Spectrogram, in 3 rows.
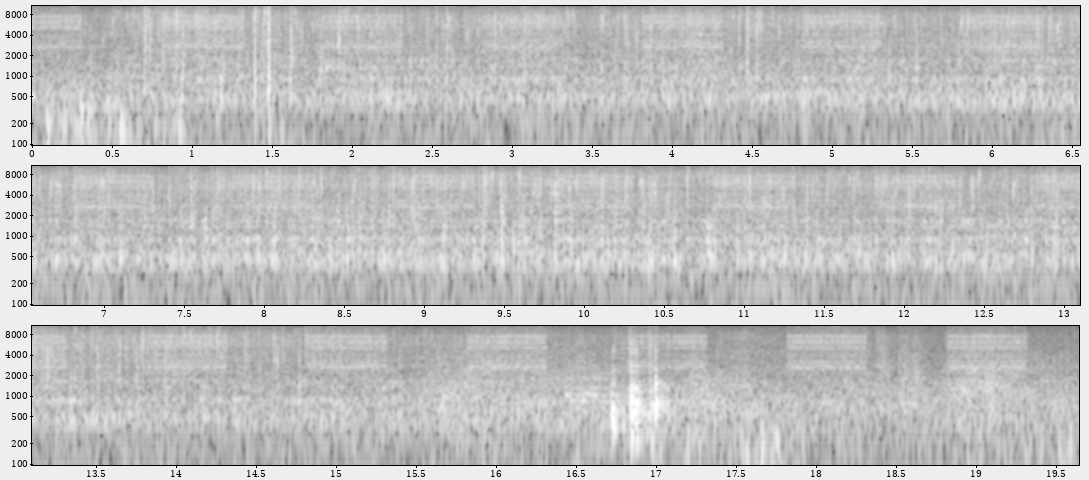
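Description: Food frying in a pan on a homemade solar cooker: a steady sizzle, with a sharp knock about 17 seconds in.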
